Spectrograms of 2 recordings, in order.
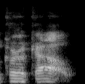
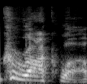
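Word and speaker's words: Curaçao: It's Blue Curacao. Like seriously. Yeah. It's like try Blue Caracqua.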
